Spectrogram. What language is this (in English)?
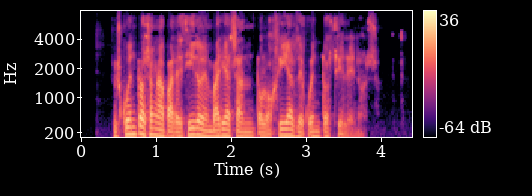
Spanish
